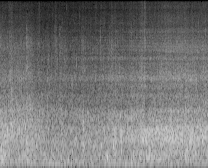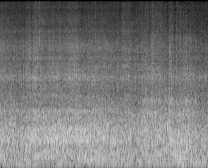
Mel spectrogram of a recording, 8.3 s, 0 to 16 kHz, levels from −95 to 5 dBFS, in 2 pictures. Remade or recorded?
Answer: recorded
